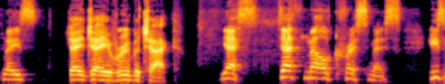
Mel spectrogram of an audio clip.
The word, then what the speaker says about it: Hrubovcak: J.J Hrubovcak.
